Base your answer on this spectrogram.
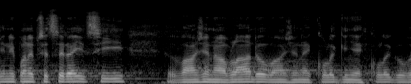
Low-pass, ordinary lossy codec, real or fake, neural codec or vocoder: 14.4 kHz; MP3, 64 kbps; real; none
